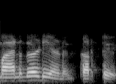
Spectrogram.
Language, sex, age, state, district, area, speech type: Malayalam, male, 18-30, Kerala, Wayanad, rural, conversation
